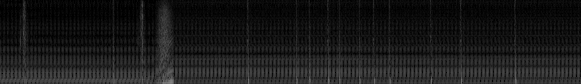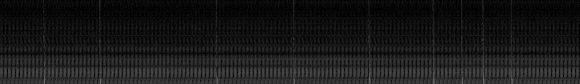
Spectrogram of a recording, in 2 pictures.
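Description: Soft menu clicks tick as pages are flipped.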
